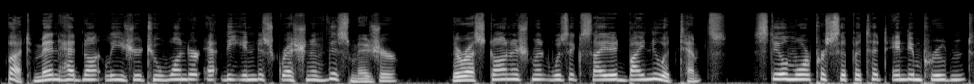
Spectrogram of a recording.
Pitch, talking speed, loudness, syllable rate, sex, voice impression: 205 Hz, 155 wpm, -16 LUFS, 5.1 syllables/s, male, masculine, adult-like, slightly bright, slightly clear, unique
